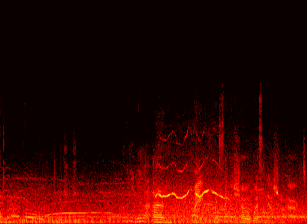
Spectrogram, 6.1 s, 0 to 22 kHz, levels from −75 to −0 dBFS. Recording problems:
train or aircraft noise; very loud; throughout; 4 dB above the speech

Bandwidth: 14 kHz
